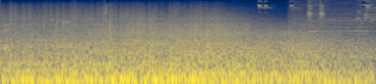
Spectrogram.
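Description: Artillery fire in the mech combat game Roguetech, a loud, dense rumbling barrage of blasts that rolls on continuously before easing slightly, with a few faint high beeps near the end.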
